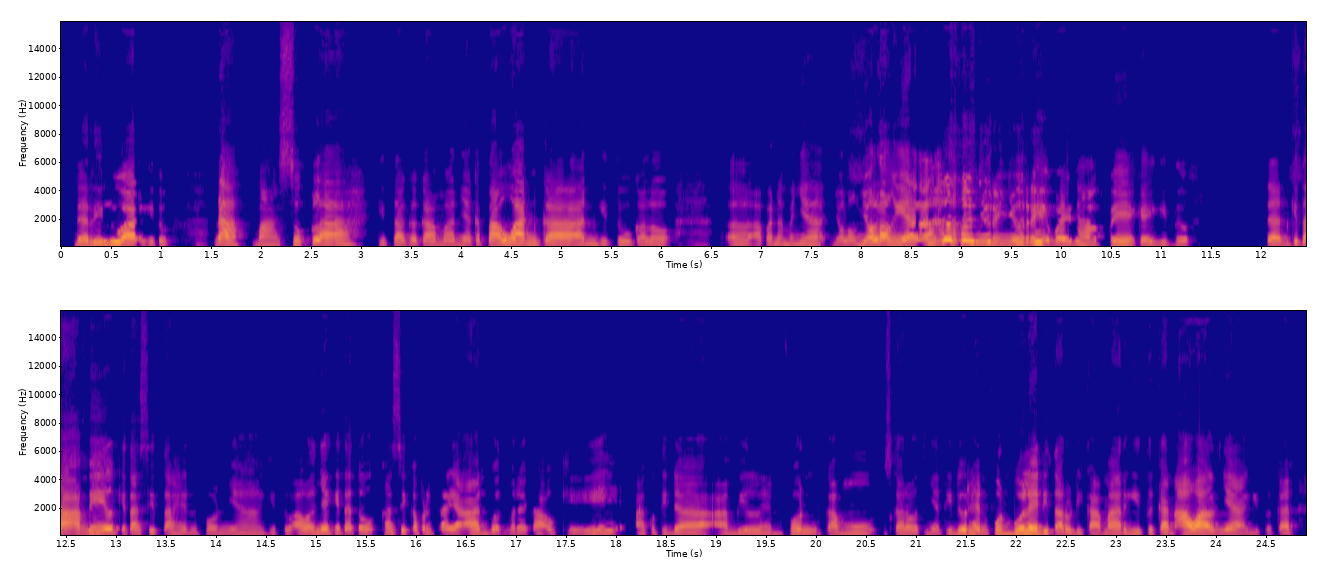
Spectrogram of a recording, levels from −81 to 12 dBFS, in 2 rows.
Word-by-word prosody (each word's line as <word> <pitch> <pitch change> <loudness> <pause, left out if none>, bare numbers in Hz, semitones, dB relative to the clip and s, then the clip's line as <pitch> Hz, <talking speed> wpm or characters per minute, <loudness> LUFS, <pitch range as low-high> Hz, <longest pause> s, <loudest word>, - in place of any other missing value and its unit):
dari 190 +3 +1
luar, 205 -5 +8
gitu. 170 - -9 0.5
Nah, 245 -11 +2
masuklah 235 - -1 0.3
kita 200 -2 -5
ke 180 - -4
kamarnya, 180 +1 -5
ketahuan 265 - +4
kan, 190 +6 +1
gitu, 160 +1 -8
kalau, 150 0 -6 0.6
eee, 160 +2 -6
apa 230 - -9
namanya, 230 +3 -7
nyolong-nyolong 245 +10 +3
ya, 190 -2 +4 0.7
nyuri-nyuri 290 +1 +3
main 225 0 +1
HP, 200 -1 -5 0.3
kayak 150 +1 -3
gitu. 185 -2 -10 0.8
Dan 185 +1 -1
kita 225 +1 +3
ambil, 285 -7 +2
kita 170 0 -4
sita 225 0 -8
handphone-nya, 165 -2 -12
gitu. 135 - -14
Awalnya 220 +10 -1
kita 280 -1 -5
tuh, 310 -2 -5
kasih 225 0 -5
kepercayaan 185 -1 -3
buat 150 - -4
mereka, 150 0 -7
"Oke, 150 - -10 0.3
aku 160 +5 -11
tidak 145 -5 -3
ambil 150 -1 -6
handphone, 230 - -6
kamu 205 +7 -7
sekarang 180 -1 -5
waktunya 165 -3 -12
tidur, 240 +9 +2
handphone 185 +3 -2
boleh 190 +3 +8
ditaruh 175 -3 -1
di 155 - -11
kamar," 160 +2 -3
gitu 155 +2 -8
kan, 170 +1 0
awalnya, 170 -3 +5
gitu 130 - -19
kan. - - -4
185 Hz, 130 wpm, -22 LUFS, 165-225 Hz, 0.8 s, luar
